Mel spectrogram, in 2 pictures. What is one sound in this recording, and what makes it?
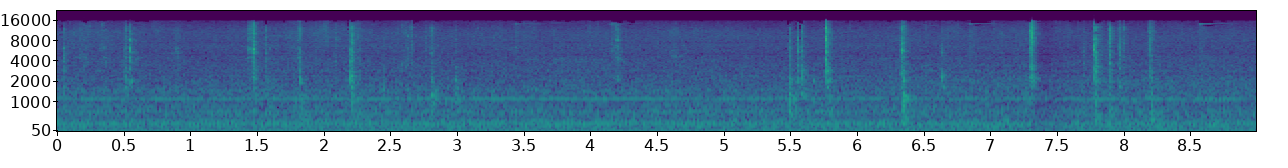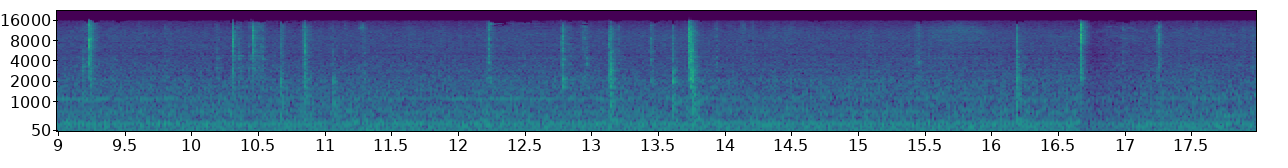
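Metal tools clink and tap against metal.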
